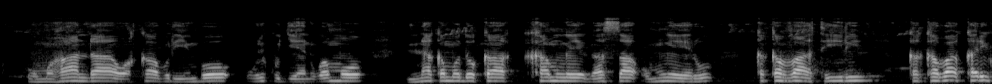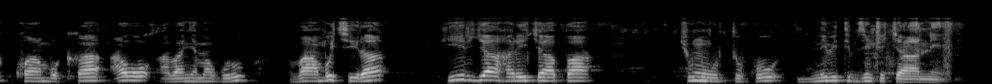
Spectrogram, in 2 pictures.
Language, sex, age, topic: Kinyarwanda, male, 18-24, government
